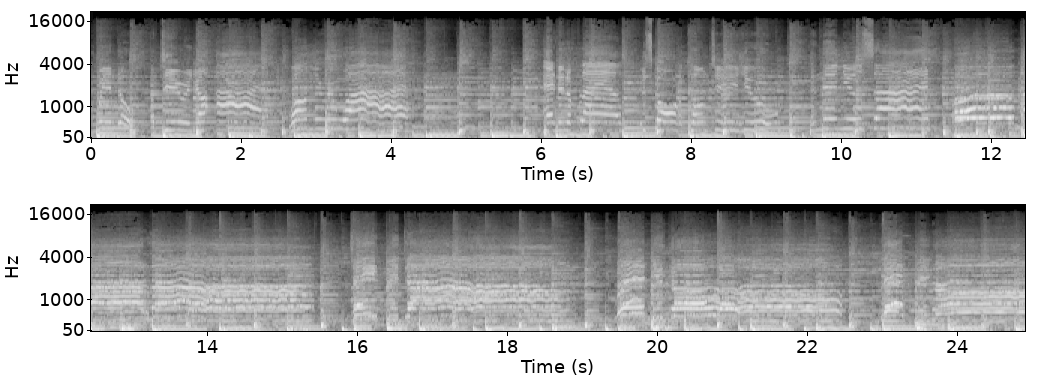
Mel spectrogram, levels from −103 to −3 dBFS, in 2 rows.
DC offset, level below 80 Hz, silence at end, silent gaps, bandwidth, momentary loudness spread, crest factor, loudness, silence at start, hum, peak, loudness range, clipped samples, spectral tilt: under 0.1%; -26 dBFS; 0 s; none; 17 kHz; 7 LU; 16 dB; -18 LUFS; 0 s; none; -2 dBFS; 4 LU; under 0.1%; -5.5 dB/octave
